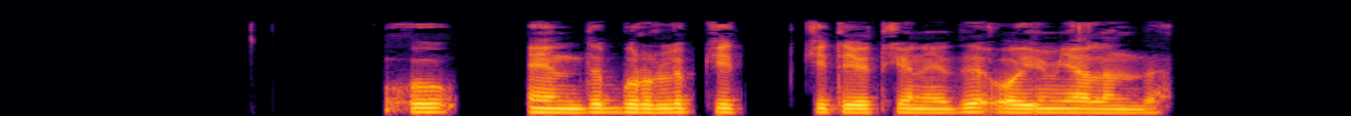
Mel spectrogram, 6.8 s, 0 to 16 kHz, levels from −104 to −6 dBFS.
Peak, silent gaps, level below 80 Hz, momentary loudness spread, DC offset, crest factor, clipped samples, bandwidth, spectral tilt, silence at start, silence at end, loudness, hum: -2 dBFS; 2.30-2.63 s, 3.74-4.03 s; -56 dBFS; 9 LU; under 0.1%; 18 dB; under 0.1%; 8 kHz; -7 dB/octave; 1.95 s; 0.9 s; -19 LUFS; none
